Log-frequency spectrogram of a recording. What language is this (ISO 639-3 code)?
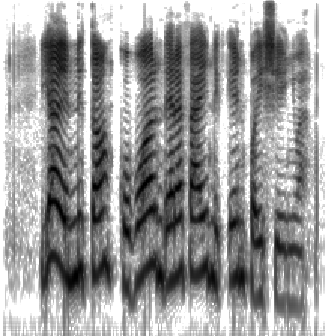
kln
